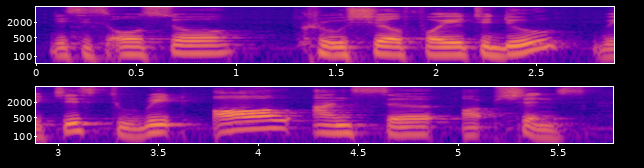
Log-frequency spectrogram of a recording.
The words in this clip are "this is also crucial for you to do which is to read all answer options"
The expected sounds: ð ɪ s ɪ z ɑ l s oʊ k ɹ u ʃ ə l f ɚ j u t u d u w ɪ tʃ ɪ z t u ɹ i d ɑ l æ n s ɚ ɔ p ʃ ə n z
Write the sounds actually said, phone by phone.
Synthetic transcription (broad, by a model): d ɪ s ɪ s ɑ l s oʊ k ɹ u ʃ ə l f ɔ j u t u d u w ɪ tʃ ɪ s t u ɹ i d ɑ l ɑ n s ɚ ɔ p ʃ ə n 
